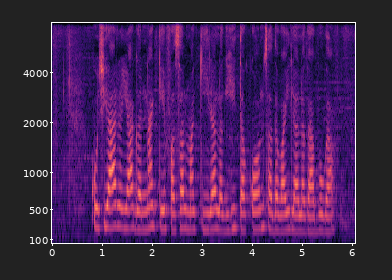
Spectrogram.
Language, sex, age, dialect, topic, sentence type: Chhattisgarhi, female, 18-24, Northern/Bhandar, agriculture, question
